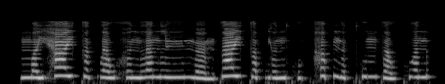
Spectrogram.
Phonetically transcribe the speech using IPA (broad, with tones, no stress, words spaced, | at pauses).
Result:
mɐ˨jhaː˥jt̪ɐ˧k̚ lɐ˨whɵ˨n lɐ˧nlyː˨˧ mœː˨˩mt̪aː˥j t̪ɐ˧p̚jɵ˨˧nkʷʰɐ˨k̚ hɐ˥p̚n̪ɵ˨˥t̚ kʷɐ˥mt̪ɐ˨wkʷʰɐ˥n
